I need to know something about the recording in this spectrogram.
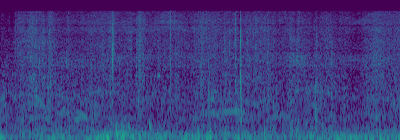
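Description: Low wind rumble on a phone's microphone, with faint distant voices and a few light knocks from handling.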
